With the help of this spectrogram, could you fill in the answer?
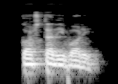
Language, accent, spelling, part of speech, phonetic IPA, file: Catalan, Valencia, Costa d'Ivori, proper noun, [ˈkɔs.ta ð‿iˈvɔ.ɾi], LL-Q7026 (cat)-Costa d'Ivori.wav
- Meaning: Ivory Coast, Côte d'Ivoire (a country in West Africa)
